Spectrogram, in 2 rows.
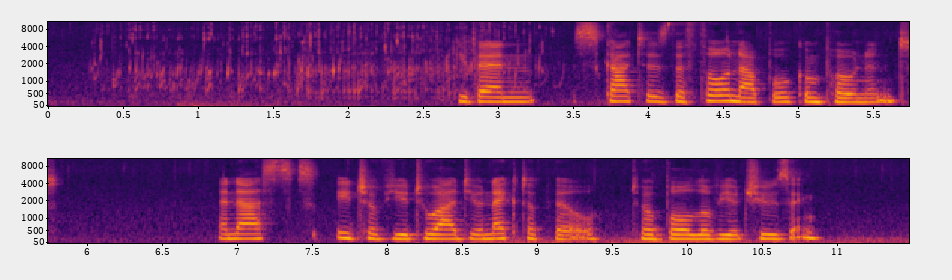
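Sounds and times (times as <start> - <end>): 
water pouring from water skins into bowls of black tea: 0.0 - 3.8
speech: 2.7 - 5.9, 6.9 - 11.0.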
